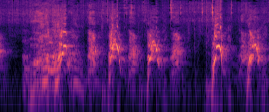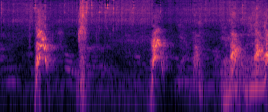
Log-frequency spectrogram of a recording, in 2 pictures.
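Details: Two pet dogs barking at a small hexbug toy: repeated sharp, high barks in irregular bursts roughly every half second, with short yips.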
